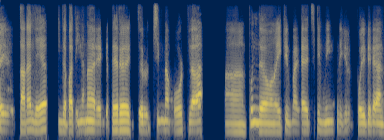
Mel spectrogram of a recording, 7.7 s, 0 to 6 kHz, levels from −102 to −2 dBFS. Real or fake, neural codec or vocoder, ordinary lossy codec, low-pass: fake; codec, 16 kHz, 0.5 kbps, X-Codec, HuBERT features, trained on general audio; none; 5.4 kHz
